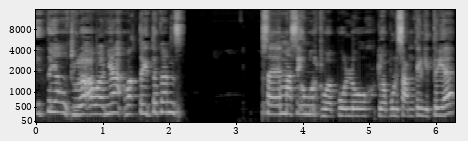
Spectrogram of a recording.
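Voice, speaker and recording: A woman speaks at a moderate pace with a high pitch and ordinary pitch variation. Her loudness stays very even. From Cilacap, Central Java, Indonesia. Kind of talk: testimony. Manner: halting.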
